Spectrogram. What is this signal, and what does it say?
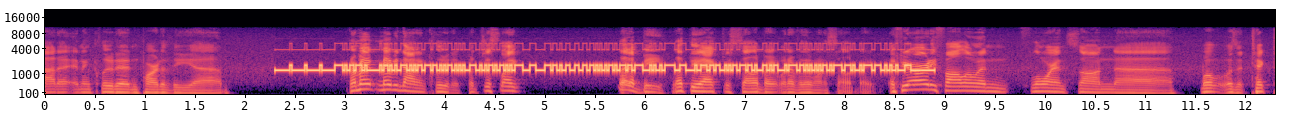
RTTY (50 baud, 450 Hz shift), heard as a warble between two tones, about 1500 Hz centre, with speech in English. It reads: DAS SYNDROM WIRD OFTMALS UBERSEHEN.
